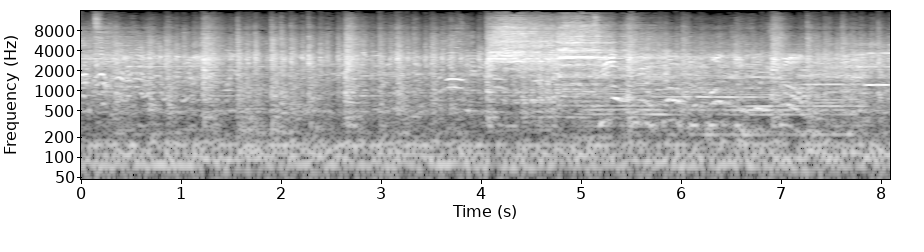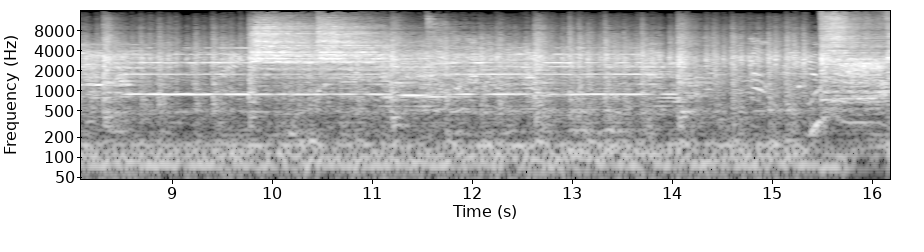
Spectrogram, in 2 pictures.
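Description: Hardcore punk band playing live: distorted electric guitar and bass over pounding drums with a driving kick drum. About halfway through, a single high note is held steadily for several seconds, and the band breaks off briefly just before the end.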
